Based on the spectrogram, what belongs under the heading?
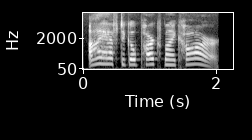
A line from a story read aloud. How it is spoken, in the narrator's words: yelled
